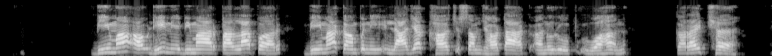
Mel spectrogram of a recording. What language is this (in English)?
Maithili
